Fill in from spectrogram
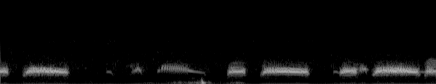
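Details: Spotted dove decoy luring wild doves toward a ground snare net: a few hoarse coos, one ending in a downward slur, then longer flat coos, with a single sharp knock midway.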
